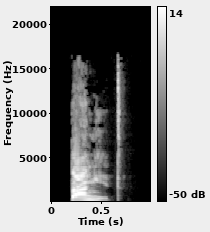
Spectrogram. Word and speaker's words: pangit: For example, pangit, pangit, pangit. Pangit is spelled as P-A-N-G-I-T.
